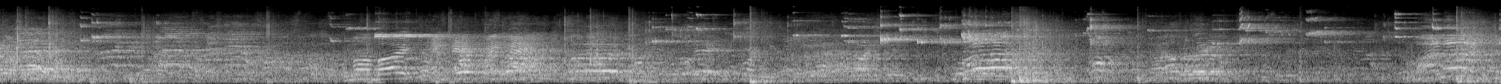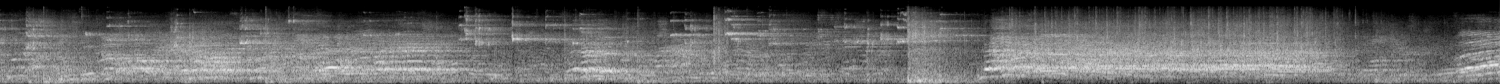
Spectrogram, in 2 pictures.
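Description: Volleyball being played in a gymnasium: the ball smacks off hands and the hardwood floor again and again, with players and spectators shouting, all echoing in the large hall. A louder burst of crowd noise comes about three seconds before the end.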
